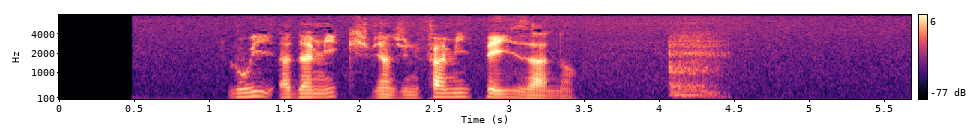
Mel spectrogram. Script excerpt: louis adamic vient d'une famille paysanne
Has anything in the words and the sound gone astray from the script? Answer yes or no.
yes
